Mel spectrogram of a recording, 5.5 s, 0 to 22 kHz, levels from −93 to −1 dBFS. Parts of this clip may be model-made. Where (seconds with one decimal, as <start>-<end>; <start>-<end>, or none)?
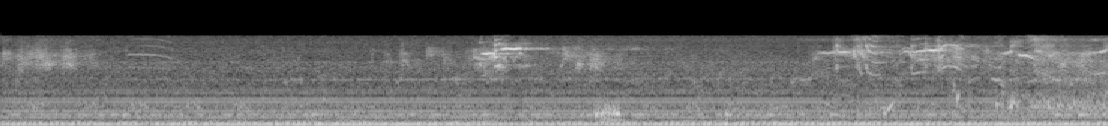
0.0-0.5; 2.6-4.3; 4.8-5.5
